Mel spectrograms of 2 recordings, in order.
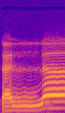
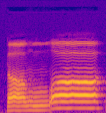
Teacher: Lafz jalalah dibaca tebal. Jangan baca talla.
